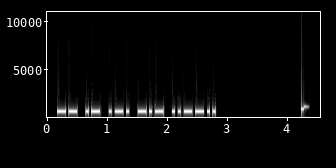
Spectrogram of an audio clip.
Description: Morse code, heard as a keyed tone, about 25 wpm, 700 Hz. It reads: MARK?
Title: Sentences from Top 1000 Words - Review Part 1 - 25wpm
